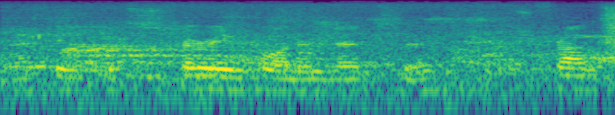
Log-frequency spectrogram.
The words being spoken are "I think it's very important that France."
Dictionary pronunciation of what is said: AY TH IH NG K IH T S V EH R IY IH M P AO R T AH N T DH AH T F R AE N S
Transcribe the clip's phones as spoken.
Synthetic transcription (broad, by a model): AY TH IH NG K IH T S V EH R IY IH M P AO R T N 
